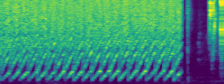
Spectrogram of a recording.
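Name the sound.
laser synth riser slowly pitched up, switching to double time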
